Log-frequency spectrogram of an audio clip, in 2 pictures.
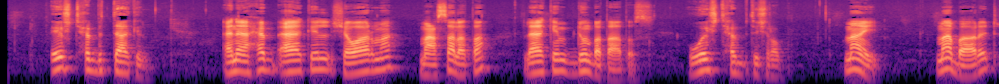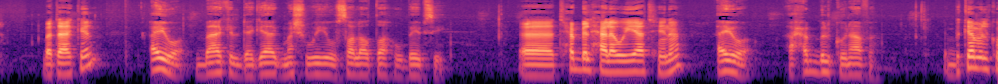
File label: Dialogue 4 - Omani Arabic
